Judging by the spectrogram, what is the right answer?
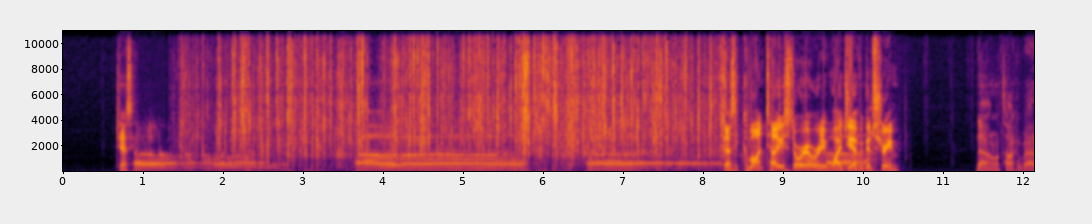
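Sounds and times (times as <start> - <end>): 
speech: 0.7 - 2.5, 8.3 - 10.6, 11.4 - 12.1
crinkly bag of Cheetos opening: 1.4 - 8.6.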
